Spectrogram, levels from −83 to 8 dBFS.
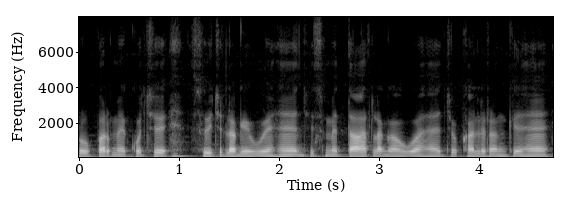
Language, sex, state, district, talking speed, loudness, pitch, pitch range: Hindi, male, Jharkhand, Garhwa, 215 wpm, -21 LUFS, 115 Hz, 110-115 Hz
